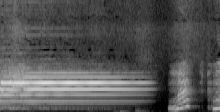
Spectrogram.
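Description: Telly the Teaching Time Clock toy's speaker sounding one steady electronic tone, held for about a second and a half and then fading, before its recorded voice resumes near the end.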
